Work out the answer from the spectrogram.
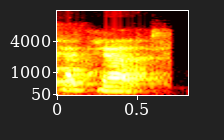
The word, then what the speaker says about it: Paquette: Paquette. I did it. Yay! Welcome to the show, Miss Paquette.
